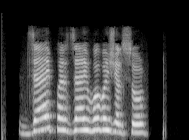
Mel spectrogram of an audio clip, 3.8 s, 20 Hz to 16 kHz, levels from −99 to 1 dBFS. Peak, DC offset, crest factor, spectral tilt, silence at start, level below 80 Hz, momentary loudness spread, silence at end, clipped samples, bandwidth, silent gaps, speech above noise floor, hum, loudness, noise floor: -2 dBFS; under 0.1%; 16 dB; -4.5 dB/octave; 0.4 s; -62 dBFS; 9 LU; 0.85 s; under 0.1%; 7.8 kHz; none; 30 dB; none; -15 LUFS; -45 dBFS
